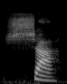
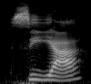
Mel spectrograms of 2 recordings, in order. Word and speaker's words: siya: And then just a note about pronunciation, it's sha sha. The s-i-y combination makes the sha sound in Tagalog. Some regions say siya, but in the Luzon, Central Luzon area in the Tagalog region, it's sha sha.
